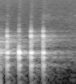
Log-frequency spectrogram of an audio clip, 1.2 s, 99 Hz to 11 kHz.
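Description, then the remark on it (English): Four quick knocks rap on a door in an even rhythm, clear, then fade into quiet with no voices. “So around 5, there was another knock.”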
